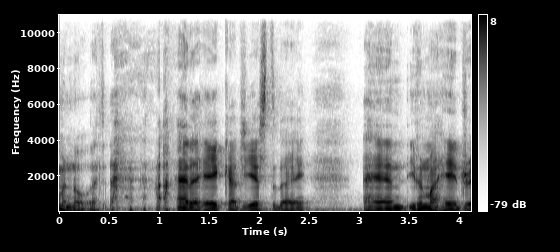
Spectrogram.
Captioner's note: laughs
